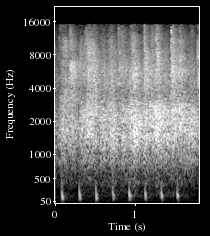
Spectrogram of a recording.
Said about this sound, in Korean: 하나님께 박수하시겠습니다. 감사합니다.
